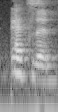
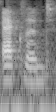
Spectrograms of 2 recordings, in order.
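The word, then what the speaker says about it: Ecklund: So it's Anna Eklund? Eklund? – Eklund. – It's E-C-K-L-U-N-D. – Let me look. I think it's Eklund.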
